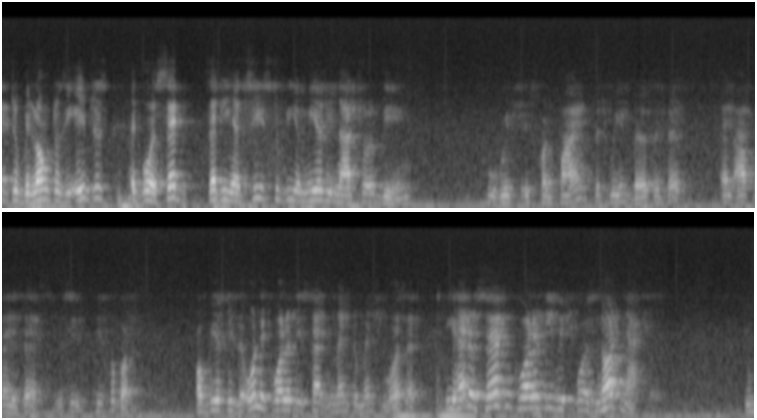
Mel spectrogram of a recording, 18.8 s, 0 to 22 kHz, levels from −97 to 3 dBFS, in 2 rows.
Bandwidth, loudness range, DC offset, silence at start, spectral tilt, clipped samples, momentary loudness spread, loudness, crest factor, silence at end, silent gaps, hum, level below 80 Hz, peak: 15.5 kHz; 10 LU; under 0.1%; 0 s; -7 dB/octave; under 0.1%; 21 LU; -29 LUFS; 22 dB; 0 s; none; none; -44 dBFS; -8 dBFS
